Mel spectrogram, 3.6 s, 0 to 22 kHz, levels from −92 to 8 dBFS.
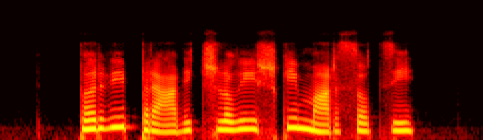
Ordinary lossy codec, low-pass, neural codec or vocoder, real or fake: Opus, 24 kbps; 7.2 kHz; codec, 16 kHz, 2 kbps, FunCodec, trained on LibriTTS, 25 frames a second; fake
